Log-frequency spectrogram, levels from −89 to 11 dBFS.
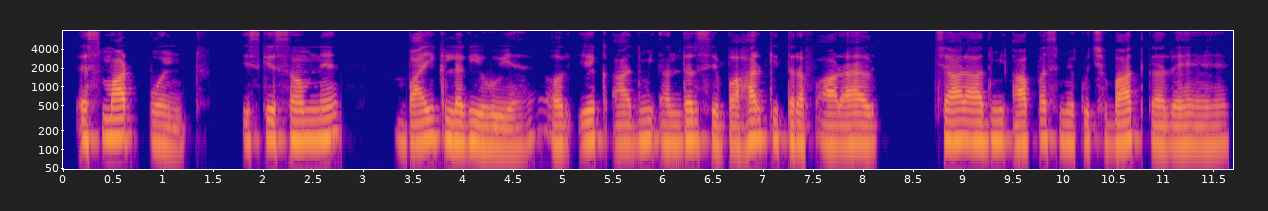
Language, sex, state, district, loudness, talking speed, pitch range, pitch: Angika, male, Bihar, Begusarai, -21 LUFS, 145 wpm, 125-145 Hz, 135 Hz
